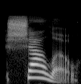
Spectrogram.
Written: shallow

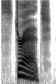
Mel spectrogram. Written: stretch

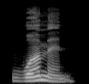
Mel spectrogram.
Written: woman

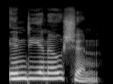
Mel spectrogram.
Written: Indian Ocean

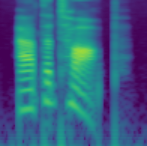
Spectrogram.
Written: at the top

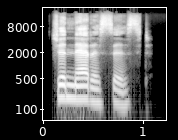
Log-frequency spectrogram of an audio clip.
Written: geneticist

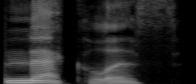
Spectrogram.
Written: necklace

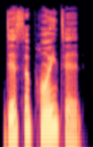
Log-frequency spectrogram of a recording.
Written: disappointed

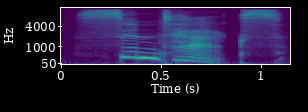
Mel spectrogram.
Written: syntax

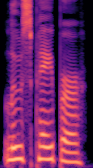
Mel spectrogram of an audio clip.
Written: loose paper

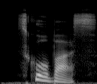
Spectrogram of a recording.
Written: school bus

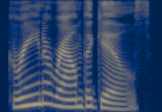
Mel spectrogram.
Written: green around the gills

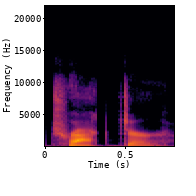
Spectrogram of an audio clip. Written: tractor

